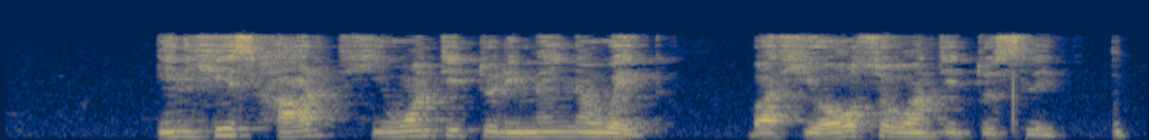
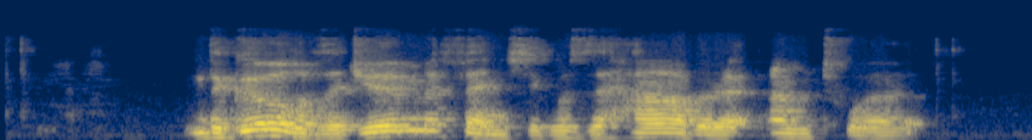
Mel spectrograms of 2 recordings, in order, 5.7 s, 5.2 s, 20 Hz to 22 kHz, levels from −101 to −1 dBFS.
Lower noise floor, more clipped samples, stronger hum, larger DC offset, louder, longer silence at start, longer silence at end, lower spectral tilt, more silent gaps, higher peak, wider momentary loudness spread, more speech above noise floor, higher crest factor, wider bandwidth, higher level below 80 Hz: first, -80 dBFS vs -73 dBFS; neither; neither; neither; second, -28 LUFS vs -17 LUFS; second, 0.8 s vs 0.95 s; second, 0.15 s vs 0.55 s; second, -1 dB/octave vs -8 dB/octave; neither; second, -8 dBFS vs -2 dBFS; about the same, 11 LU vs 12 LU; second, 51 dB vs 57 dB; first, 22 dB vs 16 dB; first, 8.4 kHz vs 7.2 kHz; second, -76 dBFS vs -68 dBFS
